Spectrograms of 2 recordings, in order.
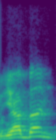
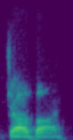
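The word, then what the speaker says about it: يابان: Oh, yaban. That's how they say it. Yan. They don't say Jaban, they say Yaban.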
